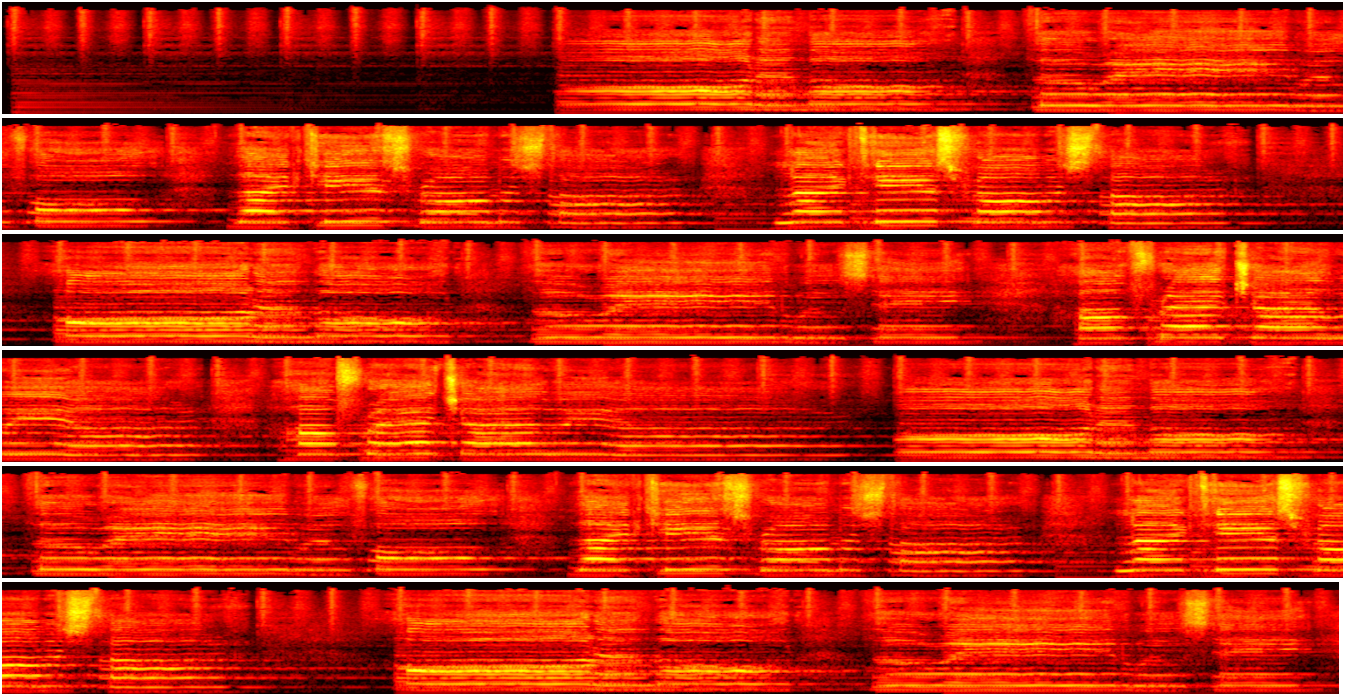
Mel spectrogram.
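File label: chorus sopran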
